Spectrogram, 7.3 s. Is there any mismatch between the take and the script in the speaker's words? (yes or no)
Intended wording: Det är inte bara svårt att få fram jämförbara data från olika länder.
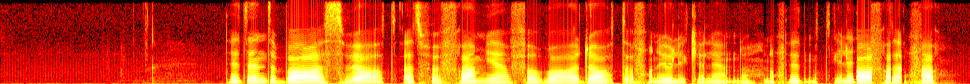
yes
